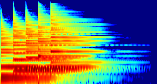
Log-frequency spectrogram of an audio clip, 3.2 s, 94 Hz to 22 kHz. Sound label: D 7th Suspended 4th Sharp 5th, down, Guitar, DADGAD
